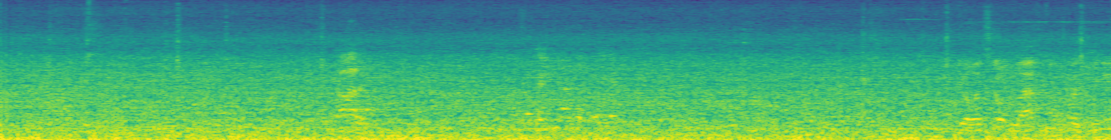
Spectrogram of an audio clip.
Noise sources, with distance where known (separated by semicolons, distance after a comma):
person or small group talking, near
